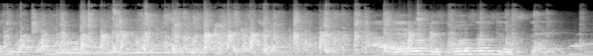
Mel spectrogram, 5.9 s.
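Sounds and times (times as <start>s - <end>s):
crowd applauding: 0.0s - 5.9s
speech: 0.1s - 1.4s, 4.0s - 5.4s.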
